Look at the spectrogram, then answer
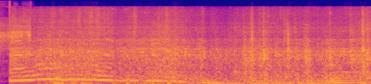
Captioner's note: engine noise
